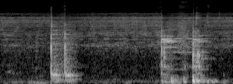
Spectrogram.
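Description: Bitter gourd sizzles in a frying pan while being stirred, with two bursts of scraping and hissing, the second a quick double stroke, over a low background fry.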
